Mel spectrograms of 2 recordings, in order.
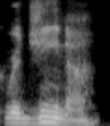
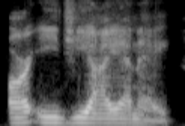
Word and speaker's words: Regina: And if you're not familiar with Canada, Regina is spelled like Regina, Regina. So by all means, take a listen.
